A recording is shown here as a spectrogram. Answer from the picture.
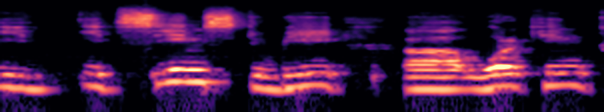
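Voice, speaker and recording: A man with a Bulgarian accent, amid noticeable background noise. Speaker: game livestream host. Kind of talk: livestream commentary. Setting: live stream. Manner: halting, many fillers; slow.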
